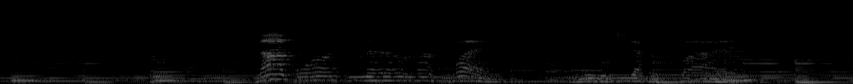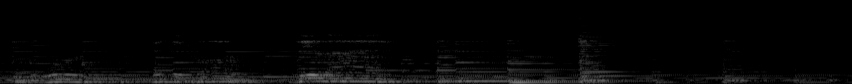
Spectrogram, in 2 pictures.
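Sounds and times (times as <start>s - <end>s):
acoustic guitars playing: 0.0s - 17.0s.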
